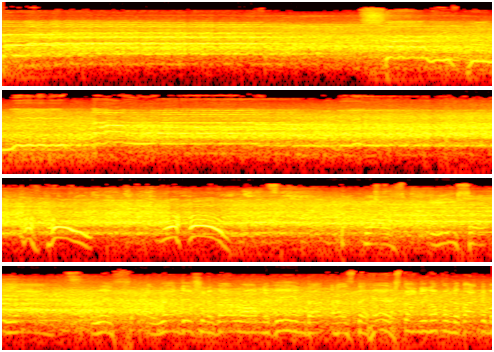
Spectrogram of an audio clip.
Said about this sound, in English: The crowd has gone into uproar.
